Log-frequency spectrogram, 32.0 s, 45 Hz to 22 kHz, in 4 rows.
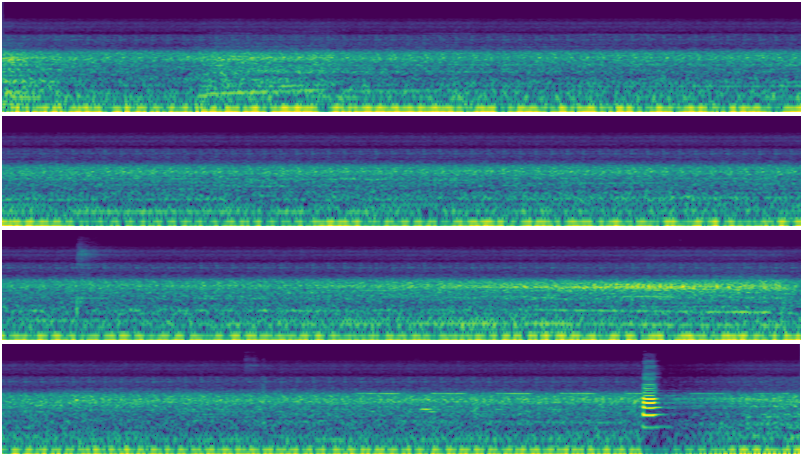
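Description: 2002 Mack Vision CX613 tractor's diesel engine running as the truck drives away and comes back around. Near the end a reversing alarm beeps at a steady, even pace as the truck backs up.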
